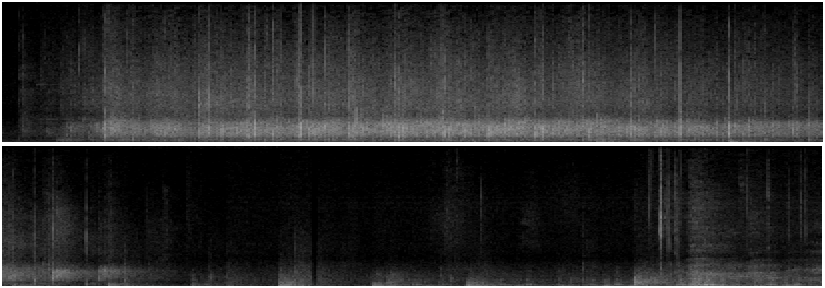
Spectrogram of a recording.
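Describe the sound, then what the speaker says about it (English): Loud applause from a crowd at a talk for several seconds, then thinning into scattered claps and small noises. "So give a warm applause for Sharida Kuffour"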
